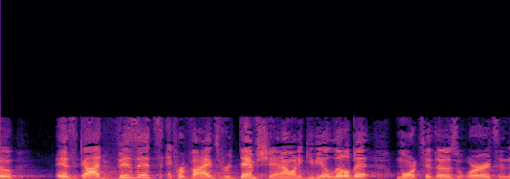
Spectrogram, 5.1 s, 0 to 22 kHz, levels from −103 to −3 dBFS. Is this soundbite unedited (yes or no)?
no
